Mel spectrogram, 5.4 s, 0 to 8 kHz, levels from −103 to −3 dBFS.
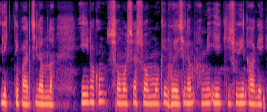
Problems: constant background noise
